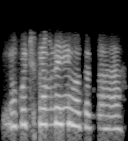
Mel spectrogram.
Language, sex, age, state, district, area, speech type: Urdu, female, 18-30, Bihar, Saharsa, rural, conversation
